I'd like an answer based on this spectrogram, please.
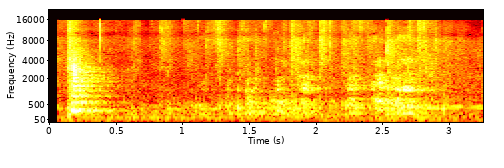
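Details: Miniature Pinscher playing with a ball gives one sharp, loud bark near the start, followed by softer, fainter vocal sounds and light indoor noise.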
